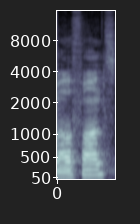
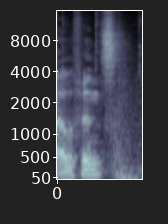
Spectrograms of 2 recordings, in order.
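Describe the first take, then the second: First: The first vowel sounds like 'oh'. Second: The first vowel sounds like 'eh'. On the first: This is the name used in a fantasy story. "Lord of the Rings they call them elephants" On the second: This is the ordinary name for the animal. "not elephants"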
